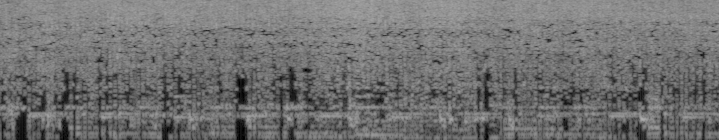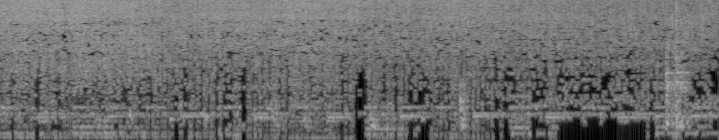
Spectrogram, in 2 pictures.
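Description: Tomatoes and onion-spice masala sizzling steadily in hot oil in a non-stick kadai over a medium flame, stirred now and then with a wooden spatula.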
